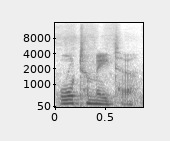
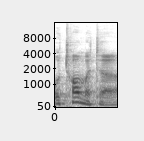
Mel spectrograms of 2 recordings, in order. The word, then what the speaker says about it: Automata: Yeah, so this week's Kickstarter spotlight is a game called Project Automata, or Automata, I think is how they pronounce it in the video.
